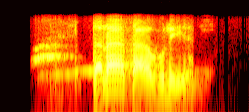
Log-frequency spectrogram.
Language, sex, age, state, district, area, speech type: Manipuri, male, 30-45, Manipur, Thoubal, rural, conversation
